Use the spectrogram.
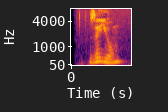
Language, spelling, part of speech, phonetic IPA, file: Russian, заём, noun, [zɐˈjɵm], Ru-заём.ogg
- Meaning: loan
